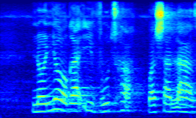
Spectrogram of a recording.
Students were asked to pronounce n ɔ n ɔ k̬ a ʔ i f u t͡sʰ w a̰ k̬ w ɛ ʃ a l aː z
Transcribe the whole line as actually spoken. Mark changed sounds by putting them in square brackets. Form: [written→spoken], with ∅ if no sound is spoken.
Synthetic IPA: n ɔ [n→ɲ] ɔ k̬ a ʔ i [f→v] u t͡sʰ w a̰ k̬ w [ɛ→a] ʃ a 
